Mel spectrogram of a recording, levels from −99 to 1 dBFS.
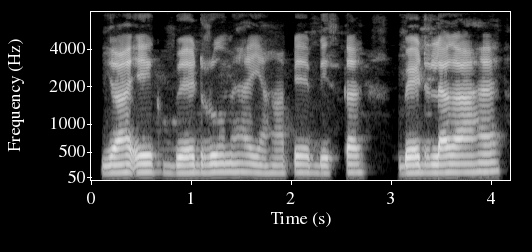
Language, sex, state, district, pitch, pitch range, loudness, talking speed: Hindi, male, Bihar, Samastipur, 145 Hz, 140-150 Hz, -17 LUFS, 170 wpm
